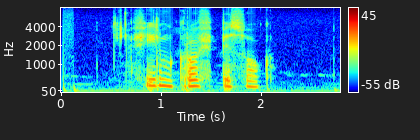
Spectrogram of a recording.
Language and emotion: Russian, neutral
